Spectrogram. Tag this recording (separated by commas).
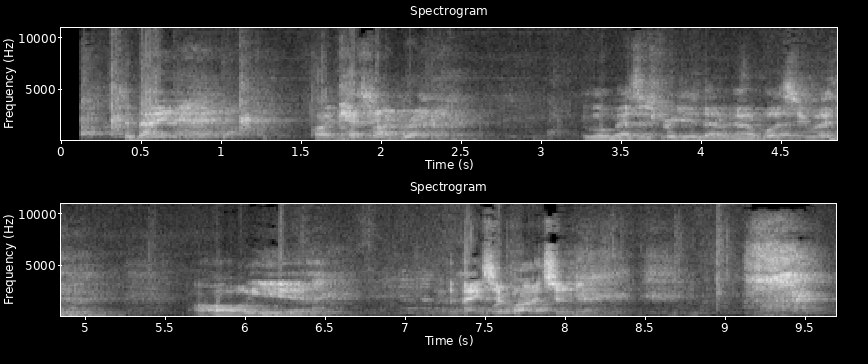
Speech, Male speech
